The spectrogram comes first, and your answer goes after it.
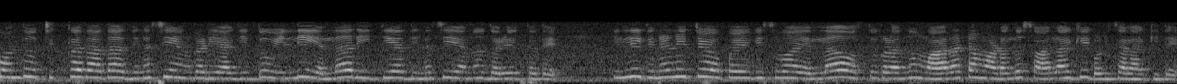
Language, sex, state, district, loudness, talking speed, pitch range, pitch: Kannada, female, Karnataka, Dharwad, -27 LUFS, 100 wpm, 265-320 Hz, 295 Hz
